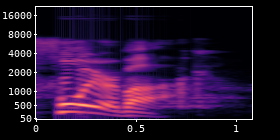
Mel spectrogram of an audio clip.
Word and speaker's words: Feuerbach: There was a social philosopher in the middle of the 19th century named Ludwig Feuerbach. It's not spelled that way, but that's pronounced that way. He's German. You got to watch out sometimes the way Germans pronounce their words.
